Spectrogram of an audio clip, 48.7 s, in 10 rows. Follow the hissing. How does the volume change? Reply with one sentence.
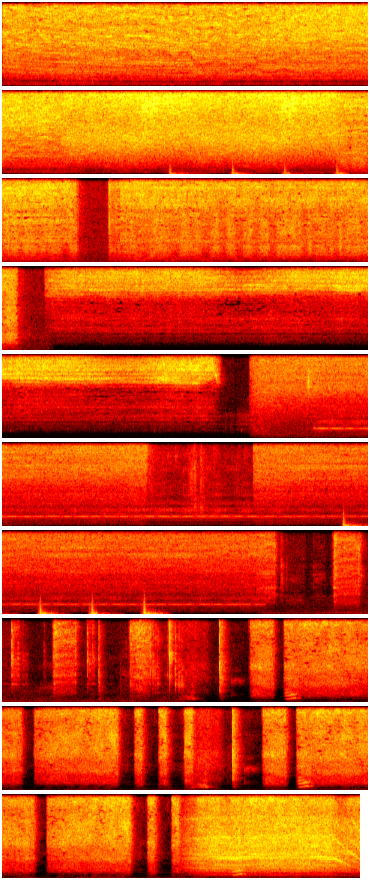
The volume of the hissing goes down, then up.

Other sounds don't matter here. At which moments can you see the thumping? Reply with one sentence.
You can hear the thumping from 7.1 to 9.6 s and from 28.9 to 31.5 s.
